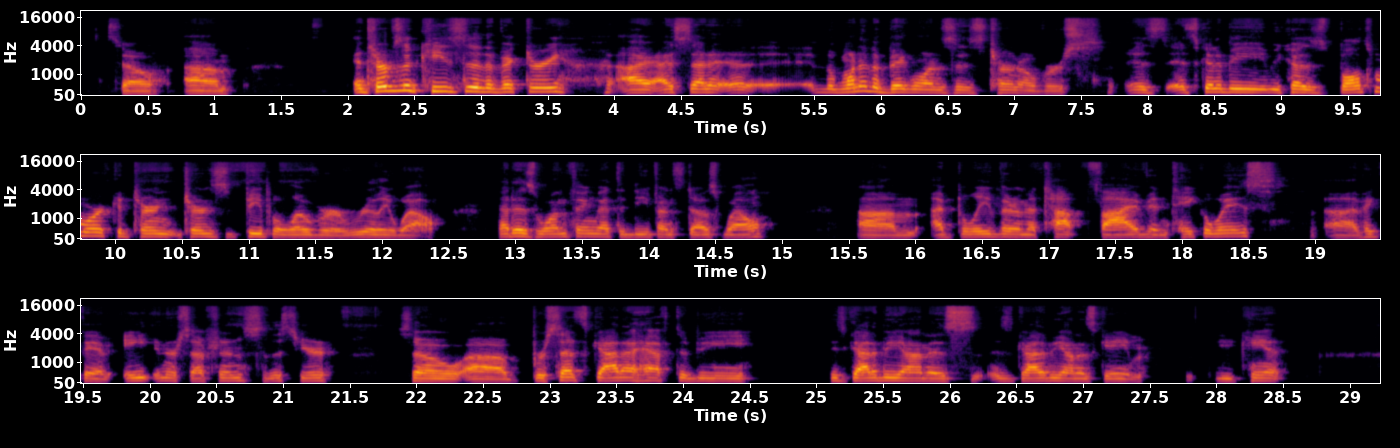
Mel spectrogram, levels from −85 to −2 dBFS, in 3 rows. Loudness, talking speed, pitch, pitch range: -24 LUFS, 180 wpm, 140 Hz, 125-160 Hz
